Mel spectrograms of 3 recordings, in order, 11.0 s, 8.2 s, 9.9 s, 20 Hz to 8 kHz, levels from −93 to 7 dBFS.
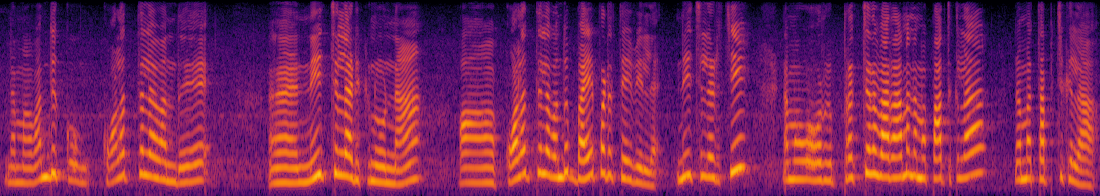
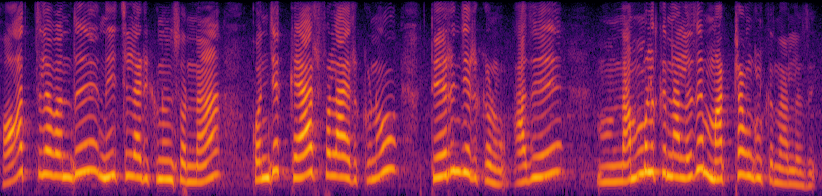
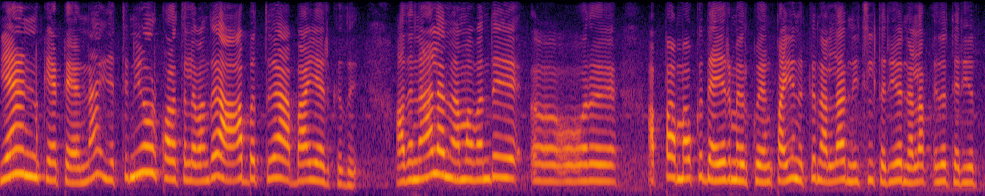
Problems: none marked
